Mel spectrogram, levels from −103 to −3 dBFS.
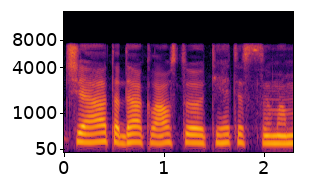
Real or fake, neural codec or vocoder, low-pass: real; none; 7.2 kHz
